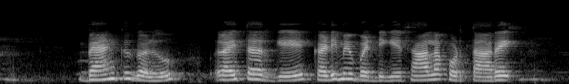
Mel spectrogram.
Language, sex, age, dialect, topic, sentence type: Kannada, female, 41-45, Mysore Kannada, banking, statement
